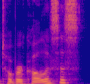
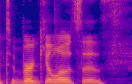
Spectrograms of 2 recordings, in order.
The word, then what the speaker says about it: tuberculosis: history teacher in secondary school who used to pronounce it tubercolosis and every time I read tuberculosis that's all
